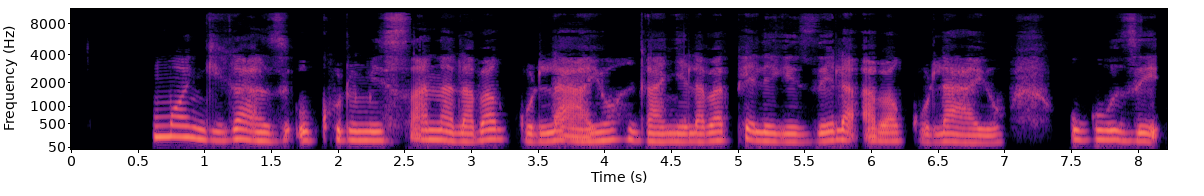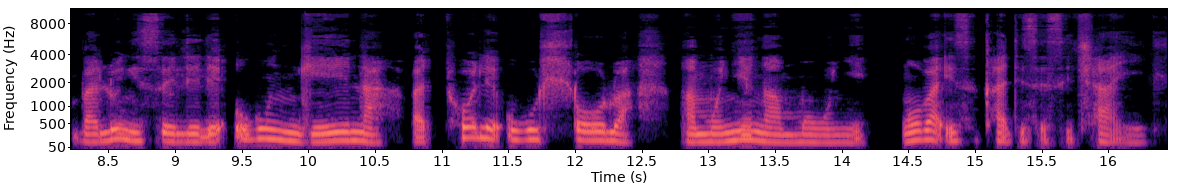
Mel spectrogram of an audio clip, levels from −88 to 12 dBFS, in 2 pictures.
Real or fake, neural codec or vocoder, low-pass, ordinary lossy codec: real; none; 9.9 kHz; AAC, 32 kbps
